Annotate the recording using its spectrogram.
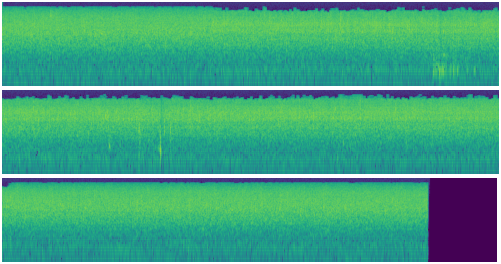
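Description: Water splashes steadily down a small waterfall nearby.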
